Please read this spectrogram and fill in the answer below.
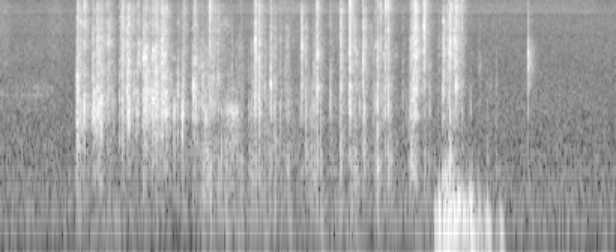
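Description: Shiny plastic blind-bag packaging crinkling as it is picked up and handled, a run of crackles from about a second in until near the end. A low thump comes near the end.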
